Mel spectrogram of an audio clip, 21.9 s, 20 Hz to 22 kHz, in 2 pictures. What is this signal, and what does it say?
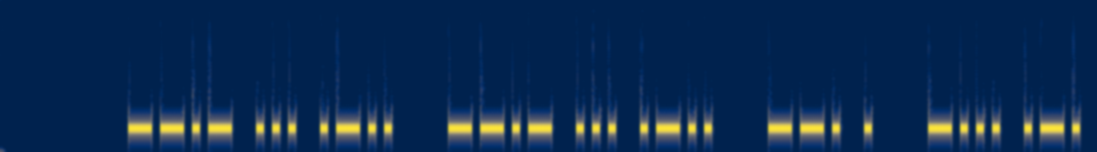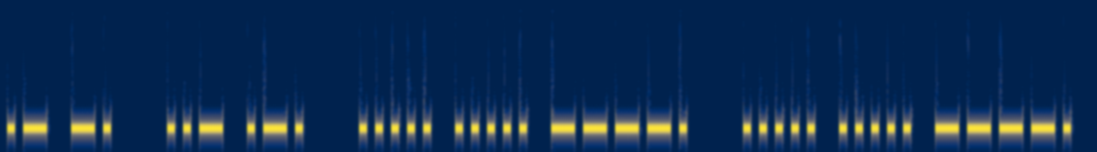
Morse code, heard as a keyed tone, about 15 wpm, 650 Hz. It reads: QSL QSL GE BRAN UR 559 559
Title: SOTA QSO Practice 15wpm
